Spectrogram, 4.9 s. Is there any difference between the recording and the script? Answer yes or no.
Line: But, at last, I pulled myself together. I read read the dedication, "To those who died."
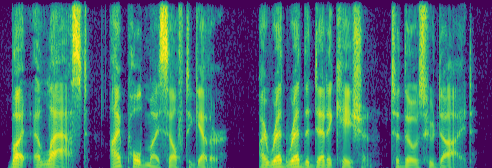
no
